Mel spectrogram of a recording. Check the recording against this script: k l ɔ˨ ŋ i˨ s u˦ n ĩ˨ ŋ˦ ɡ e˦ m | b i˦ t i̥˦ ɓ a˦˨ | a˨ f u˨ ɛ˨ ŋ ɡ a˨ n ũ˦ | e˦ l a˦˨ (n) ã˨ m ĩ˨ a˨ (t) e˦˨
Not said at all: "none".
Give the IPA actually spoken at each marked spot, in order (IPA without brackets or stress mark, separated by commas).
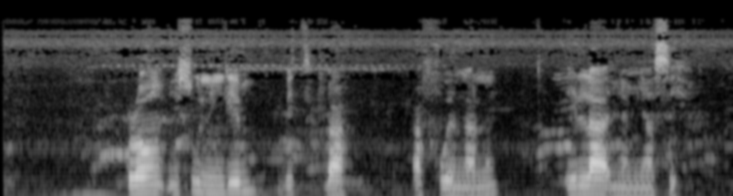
ɲ, s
